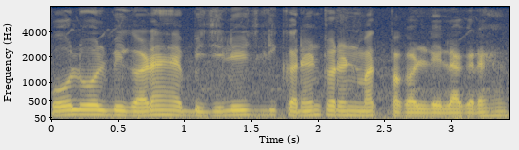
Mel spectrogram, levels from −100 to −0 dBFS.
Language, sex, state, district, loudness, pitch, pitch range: Hindi, male, Chhattisgarh, Jashpur, -17 LUFS, 110 Hz, 105-120 Hz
